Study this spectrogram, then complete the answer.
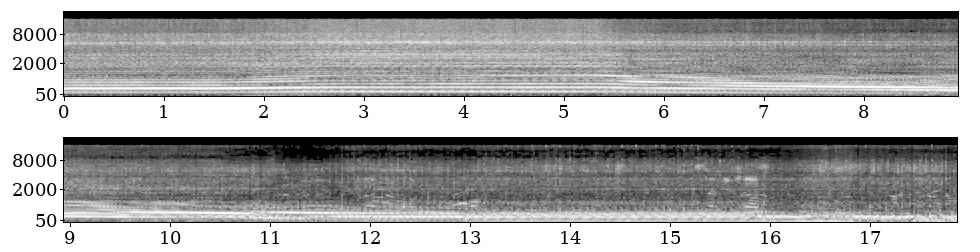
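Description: A portable fire pump engine runs at high revs, then slows down.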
